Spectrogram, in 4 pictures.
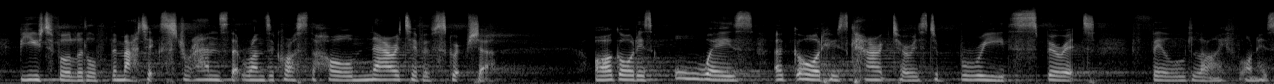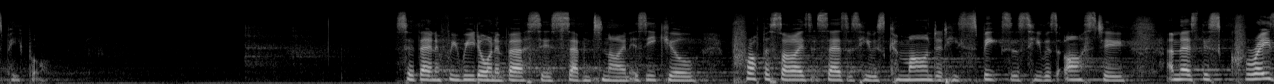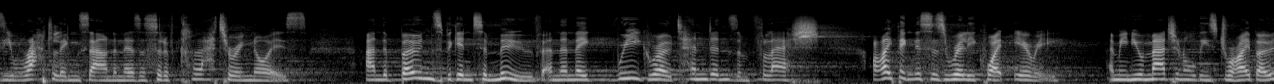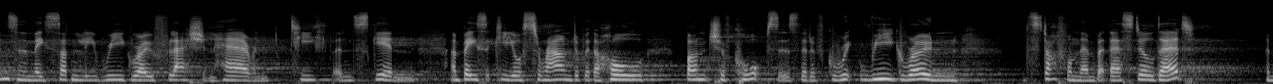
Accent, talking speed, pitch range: British, 150 wpm, 195-220 Hz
